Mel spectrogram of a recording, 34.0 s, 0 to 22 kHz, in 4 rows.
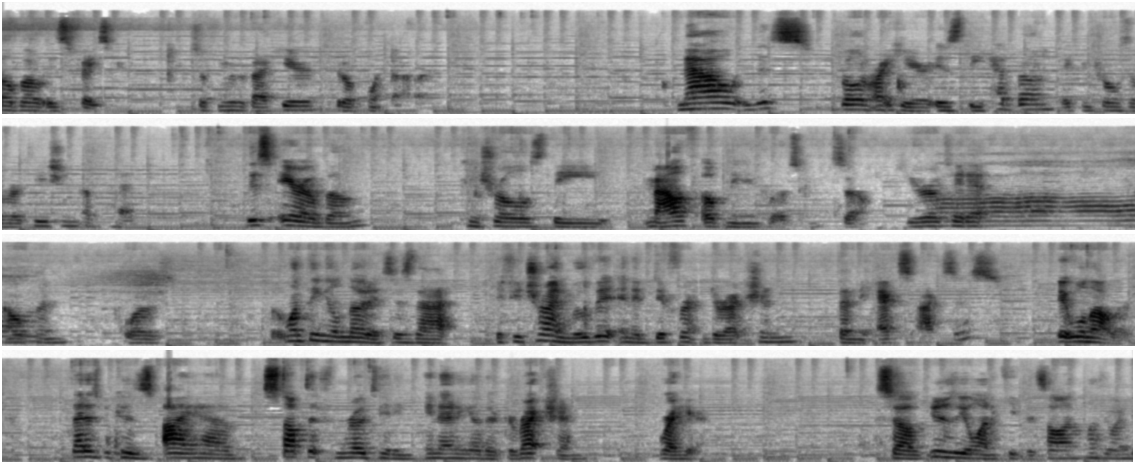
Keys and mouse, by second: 1.2 g, 2.0-2.7 middle drag, 2.9 g, 3.3-3.7 middle drag, 3.7 alt+r, 3.7 alt+g, 3.9 click, 4.3 middle click, 4.7 shift+middle drag, 5.0 middle drag, 6.4 shift+middle drag, 7.6 r, 10.0 click, 10.3-10.8 middle drag, 11.1-12.0 middle drag, 12.1 shift+middle click, 12.5 middle click, 13.4 r, 15.0 r, 20.5 r, 21.3 r, 25.4 r.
